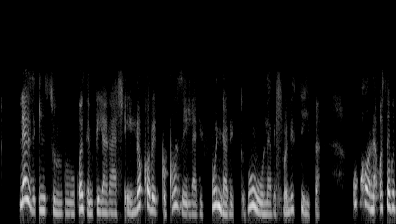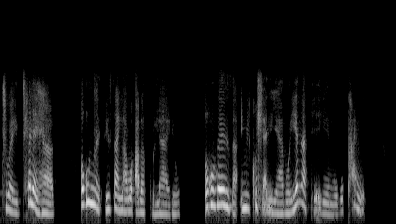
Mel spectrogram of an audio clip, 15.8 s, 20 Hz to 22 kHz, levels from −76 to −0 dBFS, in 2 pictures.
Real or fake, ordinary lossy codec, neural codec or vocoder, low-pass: fake; Opus, 24 kbps; codec, 16 kHz, 1 kbps, X-Codec, HuBERT features, trained on general audio; 7.2 kHz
